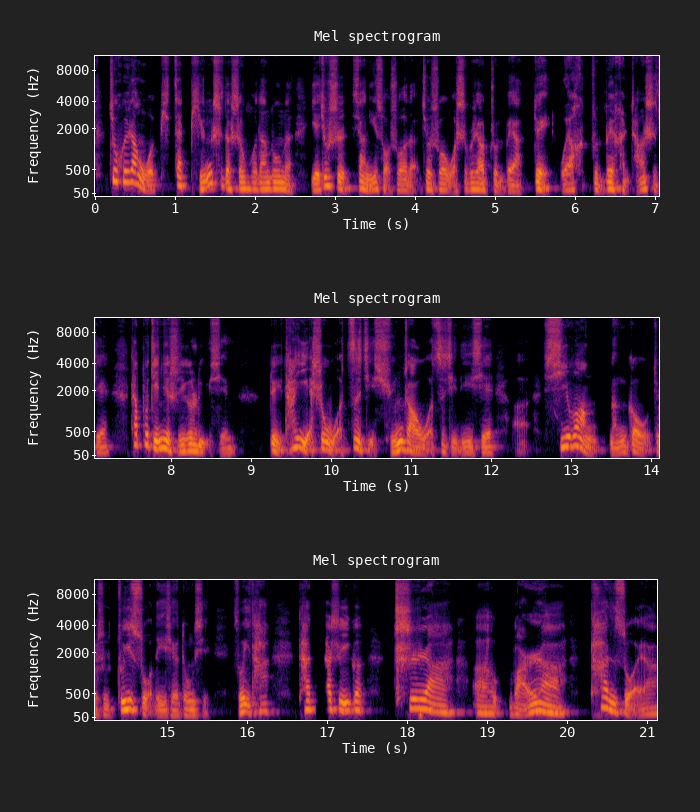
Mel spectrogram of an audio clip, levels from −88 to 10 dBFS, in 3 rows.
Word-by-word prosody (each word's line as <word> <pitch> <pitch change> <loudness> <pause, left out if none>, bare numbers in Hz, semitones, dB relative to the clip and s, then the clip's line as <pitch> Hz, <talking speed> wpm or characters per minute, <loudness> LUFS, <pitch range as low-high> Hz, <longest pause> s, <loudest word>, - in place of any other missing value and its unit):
就 255 - +3
会 235 -2 +2
让 225 -2 +4
我 90 - +1
平 95 - -10
在 170 - +2
平 145 -8 0
时 - - -1
的 120 - +2
生 115 0 0
活 110 - -3
当 110 0 0
中 115 -1 +2
呢， - - -2 0.2
也 100 - +3
就 165 +11 +2
是 125 -7 0
像 125 -4 0
你 100 - 0
所 115 - -4
说 95 -1 -3
的， - - -8
就 110 - -2
是 100 - -8
说 100 -3 0
我 - - -3
是 - - -4
不 105 - -5
是 110 - +1
要 100 - +3
准 100 - -6
备 - - -2
啊， - - -3
对， 130 - +3
我 100 - -4
要 100 - 0 0.2
准 - - -3
备 120 - +3
很 115 +1 -5
长 110 - -4
时 115 - -2
间， 95 0 -4 0.2
它 220 - +1
不 220 0 +1
仅 150 -2 +7
仅 150 - +8
是 105 - -1
一 - - +3
个 115 +2 +3
旅 105 -4 +2
行 80 +2 -8 0.4
对， - - +3
它 165 - +1
也 175 - +5
是 - - +1
我 135 -2 +1
自 125 - +1
己 - - -5
寻 110 +9 +4
找 140 -11 +3
我 85 - -2
自 - - -4
己 - - -4
的 - - -10
一 95 - -2
些， 90 0 -1 0.3
呃， - - -16 0.2
希 180 - +1
望 195 -1 +3
能 85 +4 -3
够 - - 0
就 - - -8
是 - - -7
追 165 +2 +7
索 170 0 0
的 - - -10
一 85 - -3
些 80 -1 -4
东 85 +1 -3
西。 80 0 -9 0.3
所 130 - +3
以 130 - +1
它 140 +2 -6 0.3
它 170 +1 +2
它 175 - +1
是 165 -2 +3
一 145 - +6
个 160 0 0 0.3
吃 185 -1 +3
啊， 130 -8 +1 0.2
呃， 110 -4 -3
玩 100 -3 -3 0.2
啊， 115 -6 +1 0.3
探 200 -6 +2
索 135 - -1
呀、 95 +5 -7
115 Hz, 275 characters per minute, -24 LUFS, 100-155 Hz, 0.4 s, 仅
